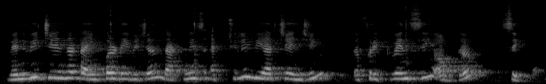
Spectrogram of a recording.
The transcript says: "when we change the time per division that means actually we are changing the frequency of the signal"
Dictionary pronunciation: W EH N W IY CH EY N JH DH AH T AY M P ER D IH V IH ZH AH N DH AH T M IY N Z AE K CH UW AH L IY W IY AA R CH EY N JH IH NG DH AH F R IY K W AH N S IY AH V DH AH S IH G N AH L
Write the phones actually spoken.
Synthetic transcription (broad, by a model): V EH N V IY CH EY N JH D AH T AY M P ER D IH V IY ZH AH N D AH T M IY N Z AE K CH UW AH L IY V IY AA R CH EY N JH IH NG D AH F R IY K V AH N S IY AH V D AH S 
